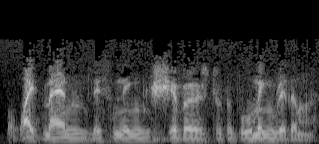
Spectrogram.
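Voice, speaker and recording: An actor serving as the grave, dramatic narrator of an old jungle mystery radio serial, reading scripted narration. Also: male voice, deep voice, steady tone, normal speed, noisy background, natural voice. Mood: ominous. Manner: portentous, dramatic. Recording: tinny, band-limited 1930s radio recording.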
